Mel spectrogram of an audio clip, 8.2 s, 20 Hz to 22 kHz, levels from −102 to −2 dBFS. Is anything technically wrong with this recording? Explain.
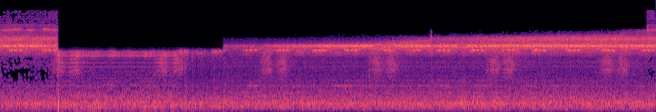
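Yes. From 0.73 s to 8.15 s, a call bitrate drop makes the encoder code coarsely, so the sound turns rough and muffled. The spectrogram shows content above about 4 kHz vanishing, which suggests the rate fell from around 32 to about 6 kbps.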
